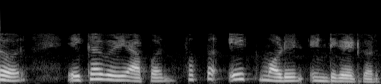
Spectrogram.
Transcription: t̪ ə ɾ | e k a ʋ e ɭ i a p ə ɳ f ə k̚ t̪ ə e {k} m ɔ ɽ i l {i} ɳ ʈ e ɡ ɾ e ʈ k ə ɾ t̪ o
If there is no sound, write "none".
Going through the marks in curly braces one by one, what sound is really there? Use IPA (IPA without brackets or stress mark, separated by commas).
k, i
